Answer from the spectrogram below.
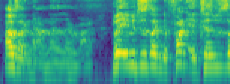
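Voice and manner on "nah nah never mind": much softer, lower, backing off under the breath; sheepish retreat. Retold or imitated. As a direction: drop it to a quiet mumble, giving up. Retold backing out of conversation.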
